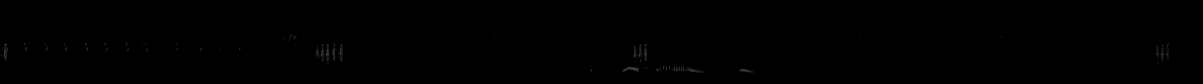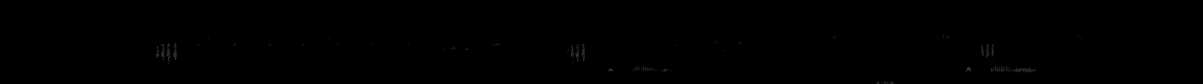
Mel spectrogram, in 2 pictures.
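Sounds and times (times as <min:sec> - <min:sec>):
faint rattly bird calls: 0:00.0 - 0:24.0.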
